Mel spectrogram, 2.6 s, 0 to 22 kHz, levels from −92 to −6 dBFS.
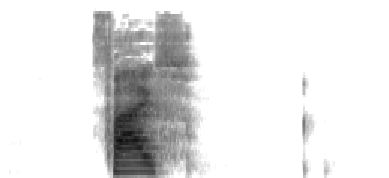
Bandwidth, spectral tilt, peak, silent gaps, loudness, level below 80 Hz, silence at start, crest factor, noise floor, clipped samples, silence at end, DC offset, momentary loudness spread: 16 kHz; -3 dB/octave; -2 dBFS; none; -18 LUFS; -70 dBFS; 0.65 s; 22 dB; -89 dBFS; under 0.1%; 1.35 s; under 0.1%; 25 LU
